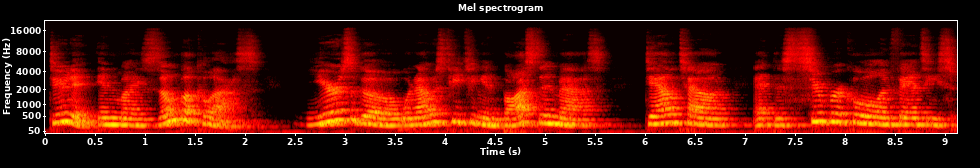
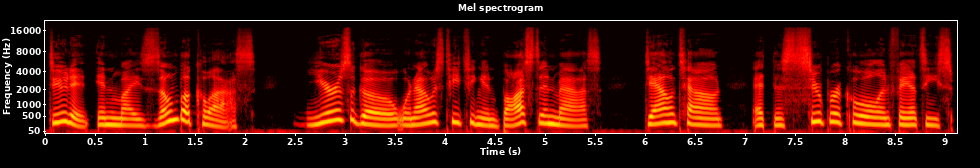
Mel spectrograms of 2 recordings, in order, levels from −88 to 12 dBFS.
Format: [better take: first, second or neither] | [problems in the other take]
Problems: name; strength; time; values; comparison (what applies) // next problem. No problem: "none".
second | off-mic speech; far // room echo; slight; dies away in 0.4 s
